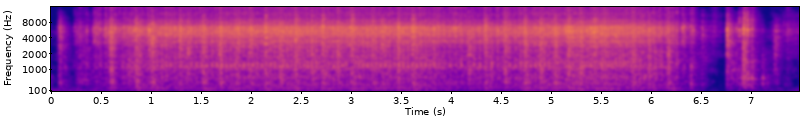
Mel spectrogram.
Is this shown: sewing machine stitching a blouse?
yes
